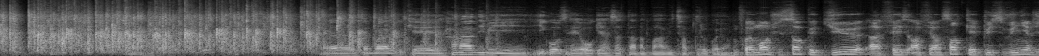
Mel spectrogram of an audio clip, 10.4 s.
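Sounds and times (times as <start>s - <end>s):
audience applause: 0.0s - 5.1s
speech: 3.3s - 10.3s.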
